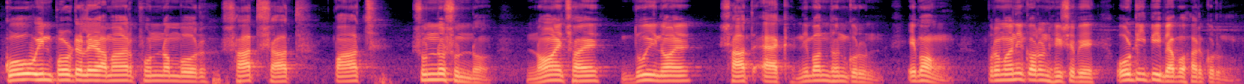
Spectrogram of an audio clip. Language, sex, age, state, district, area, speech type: Bengali, male, 45-60, West Bengal, Paschim Bardhaman, urban, read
